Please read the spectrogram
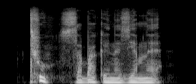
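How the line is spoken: Angry spitting. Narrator (Russian): сердито сплюнул Афанасий

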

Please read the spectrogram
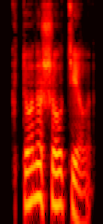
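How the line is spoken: Very calm question. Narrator (Russian): очень спокойно спросил официант

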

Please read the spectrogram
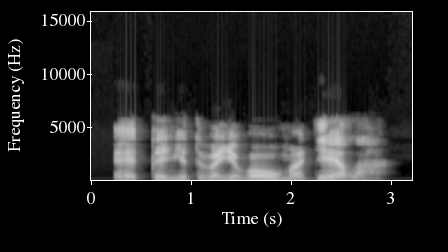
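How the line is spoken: Hissing. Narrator (Russian): прошипел Джафар

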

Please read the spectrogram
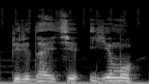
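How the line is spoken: Hoarse wheeze. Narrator (Russian): прохрипела девушка

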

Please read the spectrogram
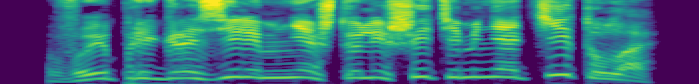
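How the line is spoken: Exclaimed. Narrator (Russian): снова воскликнул Бобров

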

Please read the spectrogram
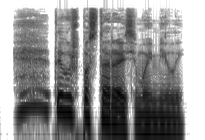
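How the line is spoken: Ringing laughter. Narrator (Russian): заливисто рассмеялась Прасковья

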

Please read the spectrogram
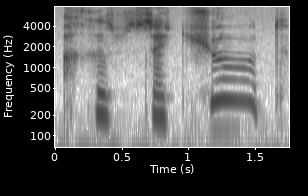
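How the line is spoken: Mumbled. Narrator (Russian): промямлил Женя

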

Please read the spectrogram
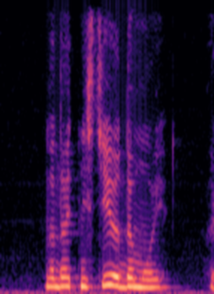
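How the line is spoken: Barked. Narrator (Russian): рявкнул коготь

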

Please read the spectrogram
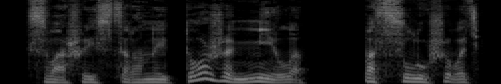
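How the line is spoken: Flustered muttering. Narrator (Russian): пробормотала Анна Семеновна, стараясь оправиться

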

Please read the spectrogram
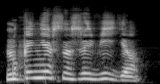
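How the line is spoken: Rolled burring speech. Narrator (Russian): прокартавил Мишка

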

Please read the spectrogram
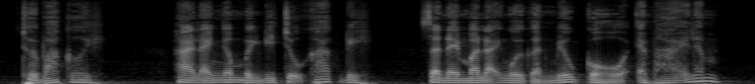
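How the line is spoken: Trembling, frightened. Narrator (Vietnamese): Lão Hằng run rẩy nói

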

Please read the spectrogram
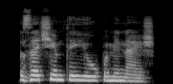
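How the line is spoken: Deep bass voice. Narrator (Russian): басил Дронов

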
